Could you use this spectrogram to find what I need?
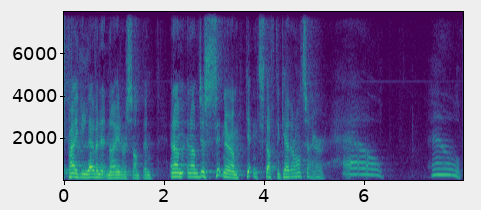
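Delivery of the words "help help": high, soft cry for help; imitated distant scream. Preacher imitating screams from the dark bay, high faint cry. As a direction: call out thinly high and quiet, as if from far off. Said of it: "I just heard this screaming".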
